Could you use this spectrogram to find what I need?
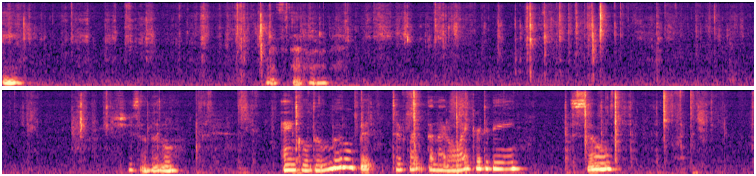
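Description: Hands rustle and crinkle paper.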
